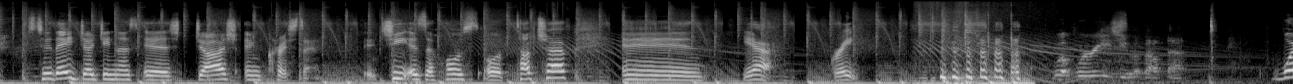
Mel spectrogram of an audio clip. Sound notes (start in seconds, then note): 9.1 laughs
